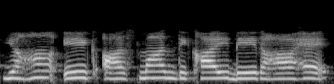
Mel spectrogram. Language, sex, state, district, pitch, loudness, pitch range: Hindi, female, Madhya Pradesh, Bhopal, 280 Hz, -14 LUFS, 270-295 Hz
